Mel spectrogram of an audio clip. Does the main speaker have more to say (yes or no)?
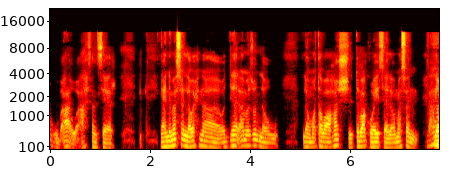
no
